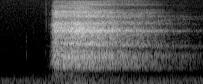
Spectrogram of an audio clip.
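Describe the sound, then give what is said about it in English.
A single deep breath taken during a guided relaxation exercise: a smooth, airy rush begins after a short silence and slowly fades over about a second and a half. “All right, now let's take a breath together.”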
